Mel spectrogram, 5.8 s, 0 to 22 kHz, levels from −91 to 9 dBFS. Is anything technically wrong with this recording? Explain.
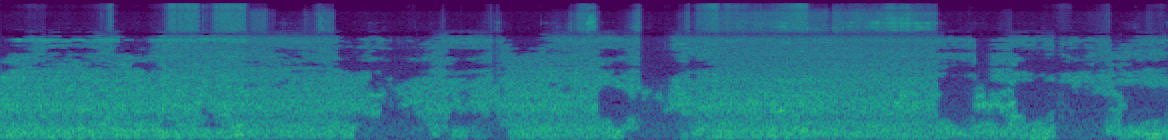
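Yes. Speech suppressed in double talk occurs four times: 0.0 to 0.8 s, 1.7 to 2.82 s, 3.01 to 3.45 s, and 4.7 s to the end. The cause is likely an echo canceller that, with both sides talking at once, could not tell this talker from loudspeaker echo and attenuated both. The speech sinks and thins. The first dip is only a few dB, the later ones about 15 to 20 dB, deepest around 3.0 to 3.5 s.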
